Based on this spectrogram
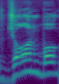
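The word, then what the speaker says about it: Björn Borg: 83 की, तो एक जॉन बॉग नाम का खिलाड़ी था। यहाँ पे बी साइलेंट है ना, बी जे जब भी आए ना, बी और जे साथ में है तो बी साइलेंट होता है।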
